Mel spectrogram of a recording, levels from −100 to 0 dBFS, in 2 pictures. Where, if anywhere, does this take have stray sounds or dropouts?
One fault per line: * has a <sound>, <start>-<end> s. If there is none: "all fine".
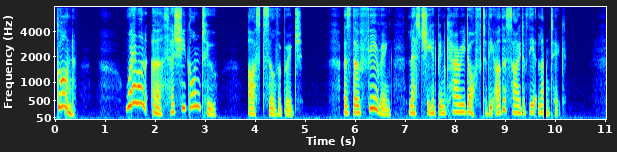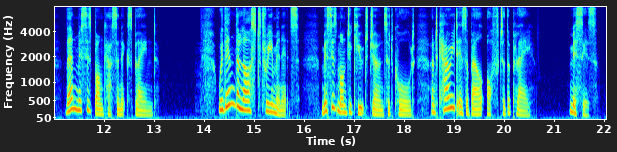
* has a dropout, 9.8-9.8 s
